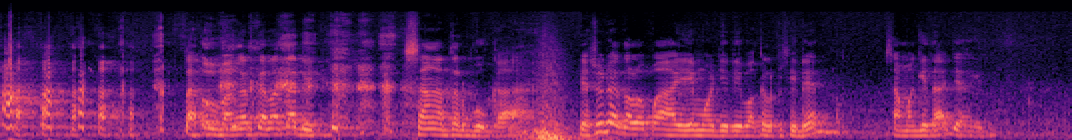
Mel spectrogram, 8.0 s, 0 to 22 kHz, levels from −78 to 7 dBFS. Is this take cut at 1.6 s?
no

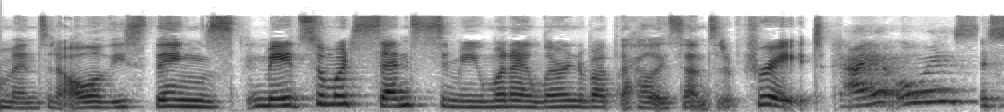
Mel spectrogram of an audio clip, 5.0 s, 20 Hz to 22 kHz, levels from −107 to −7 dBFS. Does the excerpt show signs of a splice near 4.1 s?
yes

